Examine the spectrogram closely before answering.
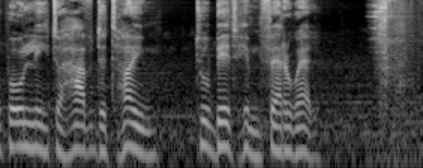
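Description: A woman speaks calmly and close up.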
